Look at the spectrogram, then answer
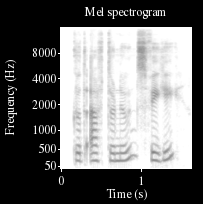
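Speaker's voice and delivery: gentle, soft, calm, approachable and welcoming tone. Player's character stops and greets Svigi, unlike with the others: quiet, calm, approachable tone. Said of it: "in a very different, quiet, calm, approachable tone".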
